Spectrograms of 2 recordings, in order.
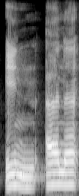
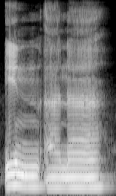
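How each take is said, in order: First: The final vowel is short and runs on. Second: The final vowel is lengthened before a stop. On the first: The reading continues without stopping. "kalau sambung bacaan wasal" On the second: The reader stops on this word. "kalau berhenti in ana, kita akan wajib baca wujudkan alif tadi. Baca dengan dua harakat"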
